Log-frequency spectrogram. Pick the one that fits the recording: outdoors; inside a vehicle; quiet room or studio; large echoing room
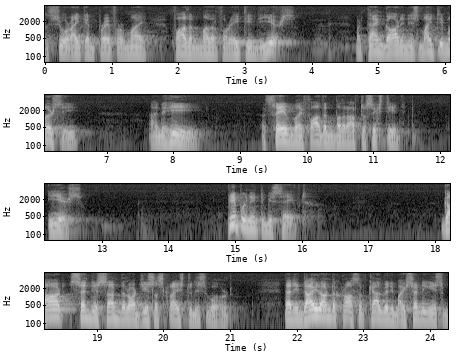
large echoing room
